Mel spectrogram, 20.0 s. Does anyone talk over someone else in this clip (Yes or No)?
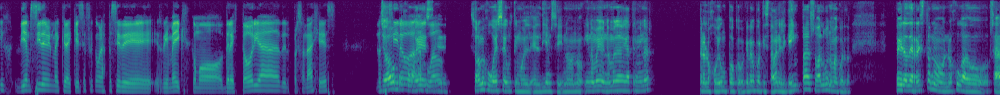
Yes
